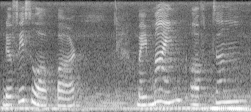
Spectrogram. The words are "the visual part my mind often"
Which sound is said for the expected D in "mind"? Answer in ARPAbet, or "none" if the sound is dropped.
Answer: none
